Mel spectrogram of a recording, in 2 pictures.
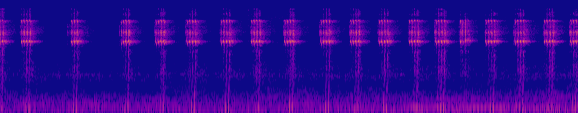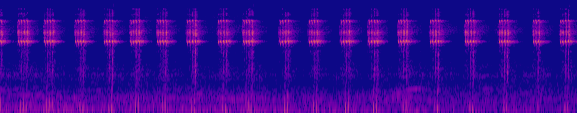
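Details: Long run of cricket chirps, a sound said to chase off rats: crisp high-pitched pulses repeated roughly three to four per second without letup, with faint low background noise.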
